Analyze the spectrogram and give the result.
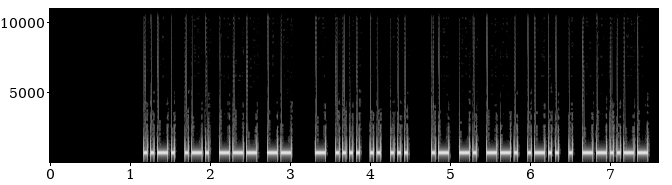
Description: Morse code, heard as a keyed tone, about 28 wpm, 700 Hz. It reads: FROM THIS ANGLE,
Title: Sentences from Top 1500 Words 28wpm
